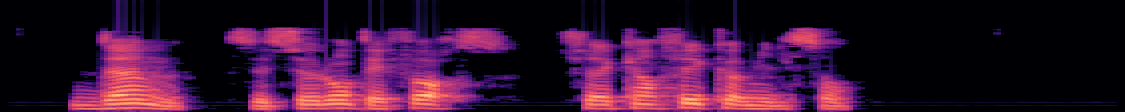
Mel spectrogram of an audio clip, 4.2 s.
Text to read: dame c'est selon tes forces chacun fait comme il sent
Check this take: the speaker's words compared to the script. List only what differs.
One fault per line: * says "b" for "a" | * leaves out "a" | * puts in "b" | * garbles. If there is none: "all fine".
all fine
